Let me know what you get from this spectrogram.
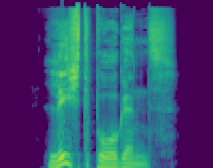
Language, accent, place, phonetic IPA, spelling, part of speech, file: German, Germany, Berlin, [ˈlɪçtˌboːɡn̩s], Lichtbogens, noun, De-Lichtbogens.ogg
- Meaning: genitive singular of Lichtbogen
